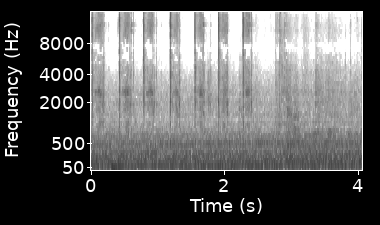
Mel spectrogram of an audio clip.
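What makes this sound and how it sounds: A large, solid raw orange carrot is held in the hand above the peelings while a vegetable peeler strokes along it, shaving off strips. About seven short, bright scraping strokes cut through a low, steady background rumble.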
